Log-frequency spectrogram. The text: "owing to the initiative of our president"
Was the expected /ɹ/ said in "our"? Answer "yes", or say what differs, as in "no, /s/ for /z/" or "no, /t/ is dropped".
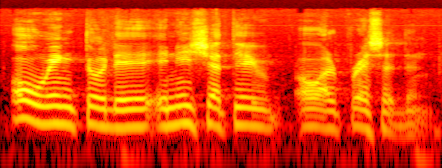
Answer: no, /l/ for /ɹ/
